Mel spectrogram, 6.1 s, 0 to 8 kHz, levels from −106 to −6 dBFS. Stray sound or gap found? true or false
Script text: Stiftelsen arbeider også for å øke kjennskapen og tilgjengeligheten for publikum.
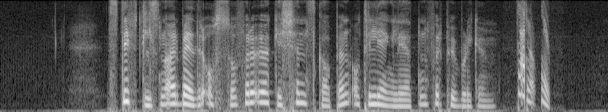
true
